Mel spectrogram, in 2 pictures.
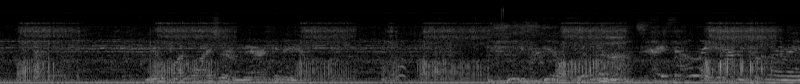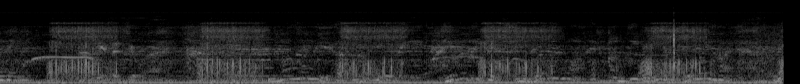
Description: Snoring just like Daddy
